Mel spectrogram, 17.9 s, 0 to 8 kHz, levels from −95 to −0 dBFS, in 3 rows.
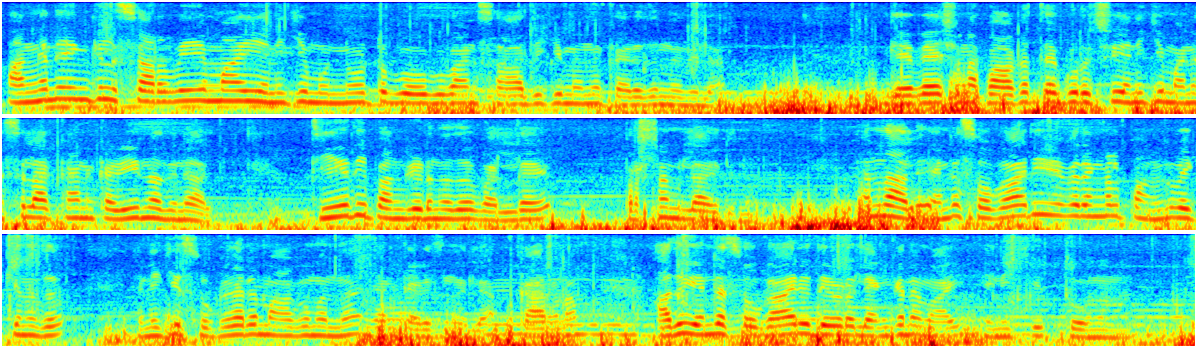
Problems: constant background noise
